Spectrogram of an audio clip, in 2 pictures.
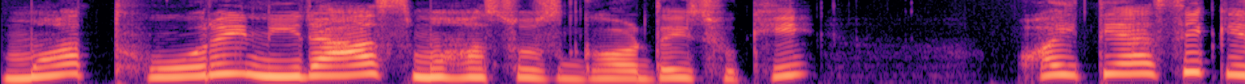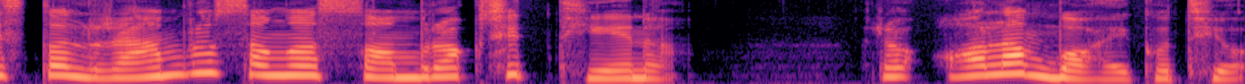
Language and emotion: Nepali, sad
